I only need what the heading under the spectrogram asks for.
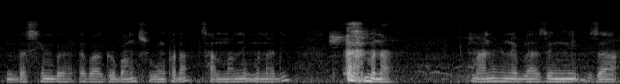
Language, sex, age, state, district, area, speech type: Bodo, male, 18-30, Assam, Baksa, rural, spontaneous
